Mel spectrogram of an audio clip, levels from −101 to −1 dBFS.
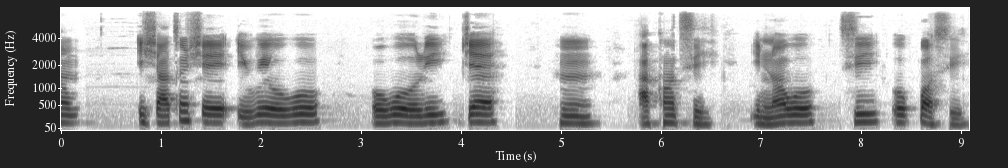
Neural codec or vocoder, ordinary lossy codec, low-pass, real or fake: none; AAC, 48 kbps; 7.2 kHz; real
